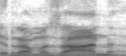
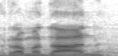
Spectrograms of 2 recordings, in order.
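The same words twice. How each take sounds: First: "रमज़ान" said with z; subcontinental pronunciation. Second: "रमदान" said with d. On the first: Explainer setting both names side by side, subcontinental pronunciation. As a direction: give "रमज़ान" its z sound. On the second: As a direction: give "रमदान" a d where z would be. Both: Shown as a demonstration. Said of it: "pronunciation का फ़र्क है".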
